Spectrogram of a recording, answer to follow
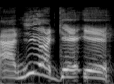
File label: revenge, Scotsman; speech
